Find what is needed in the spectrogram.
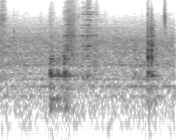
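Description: A few clinks and knocks of hard objects being handled on a work table, with a sharp click near the end.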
